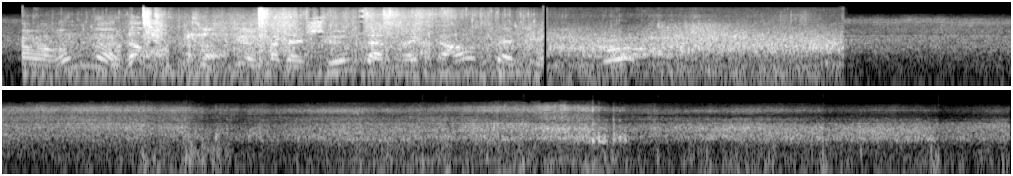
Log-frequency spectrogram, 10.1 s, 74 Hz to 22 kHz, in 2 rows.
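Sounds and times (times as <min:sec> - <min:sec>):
low outdoor rumble: 0:00.0 - 0:04.2
wind buffeting microphone: 0:05.6 - 0:10.0.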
